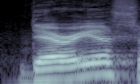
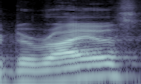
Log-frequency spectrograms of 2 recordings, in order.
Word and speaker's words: Darius: So the Babylonian Empire has been overtaken now, overthrown, and there's a new king in town, Darius or Darius, depending on how some people pronounce his name, the Mede, under the Persian king Cyrus.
